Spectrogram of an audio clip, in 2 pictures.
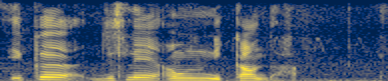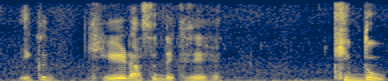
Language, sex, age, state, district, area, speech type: Dogri, male, 18-30, Jammu and Kashmir, Samba, urban, spontaneous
